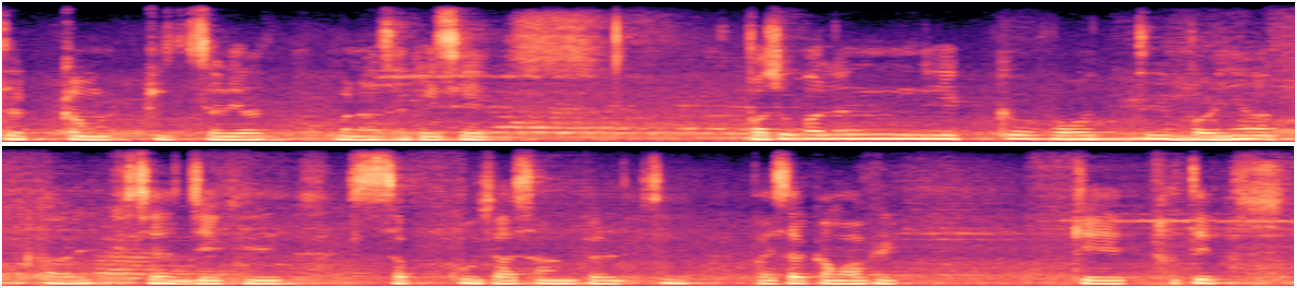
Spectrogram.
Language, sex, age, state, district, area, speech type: Maithili, male, 60+, Bihar, Purnia, rural, spontaneous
